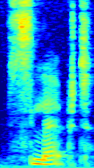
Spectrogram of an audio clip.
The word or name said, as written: slept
